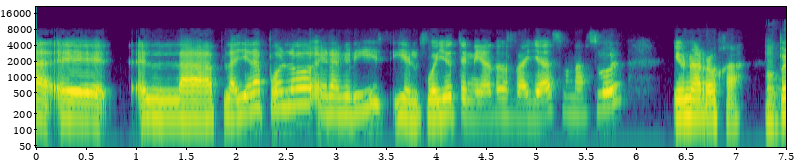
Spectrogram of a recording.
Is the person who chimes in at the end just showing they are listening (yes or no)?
yes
